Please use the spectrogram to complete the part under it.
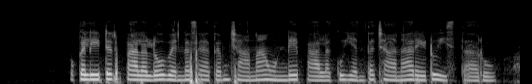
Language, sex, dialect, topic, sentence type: Telugu, female, Southern, agriculture, question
